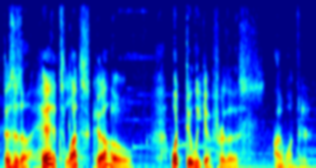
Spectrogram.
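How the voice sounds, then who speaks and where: Low voiced guy streaming a game, very lively intonation, casual commentary with music behind. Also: unhurried, slightly rough. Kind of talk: casual live commentary and reading along.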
